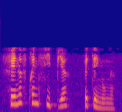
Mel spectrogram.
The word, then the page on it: finf Prinzipie, Bedingunge: Bas-Rhin; Herrlisheim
